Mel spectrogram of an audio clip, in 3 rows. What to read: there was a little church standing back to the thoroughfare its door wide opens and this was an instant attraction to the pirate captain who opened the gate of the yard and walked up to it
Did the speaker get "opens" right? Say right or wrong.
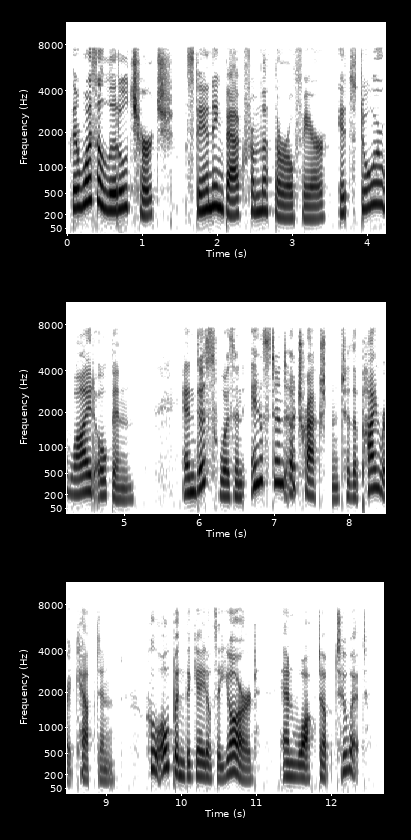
wrong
